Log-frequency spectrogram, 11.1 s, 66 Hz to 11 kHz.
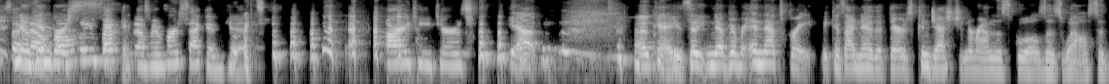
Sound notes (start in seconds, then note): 2.4 laughter continues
